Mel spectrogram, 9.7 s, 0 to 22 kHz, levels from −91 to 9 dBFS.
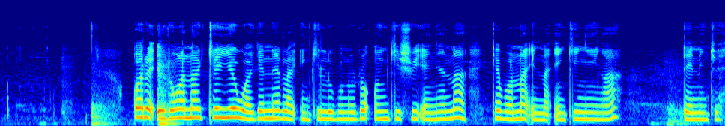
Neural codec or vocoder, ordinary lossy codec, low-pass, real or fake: none; none; 10.8 kHz; real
